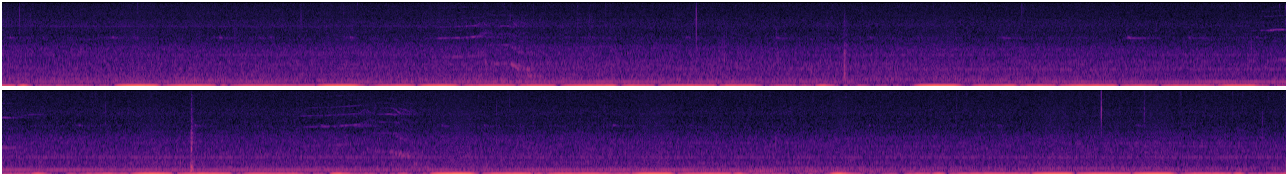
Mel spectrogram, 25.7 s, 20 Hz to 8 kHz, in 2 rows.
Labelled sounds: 4.3	5.5	killer whale, southern resident, J pod, call S01, 0.25 to 7.3 kHz
12.5	13.3	killer whale, southern resident, J pod, 0.75 to 6.1 kHz
15.8	17.1	killer whale, southern resident, J pod, call S01, 0.42 to 6.9 kHz

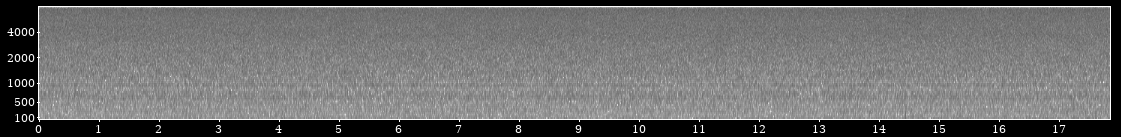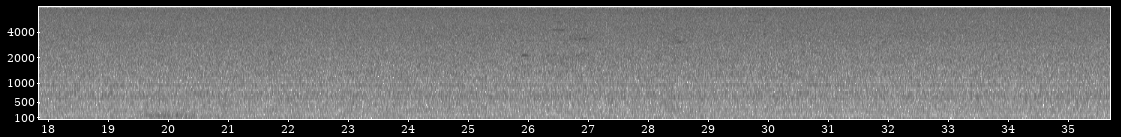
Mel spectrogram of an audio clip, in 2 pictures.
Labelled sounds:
26.4	26.6	Pacific white-sided dolphin, 4.2 to 4.3 kHz

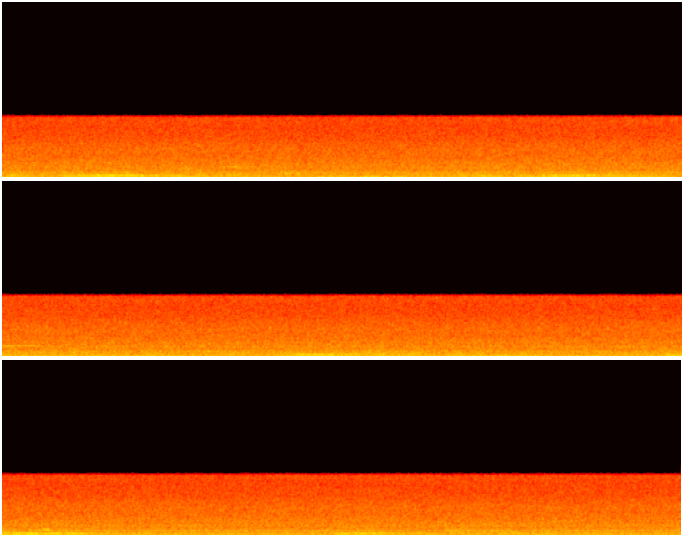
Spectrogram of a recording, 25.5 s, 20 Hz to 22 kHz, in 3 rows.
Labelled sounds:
8.5	8.8	humpback whale, 1.3 to 1.4 kHz

